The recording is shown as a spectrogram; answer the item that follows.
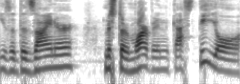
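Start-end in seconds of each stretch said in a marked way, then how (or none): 1.3-3.0 word said with Spanish accent pronunciation. Podcast host introducing his guest by name, in a Spanish accent. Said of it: "I said that with the Spanish accent".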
